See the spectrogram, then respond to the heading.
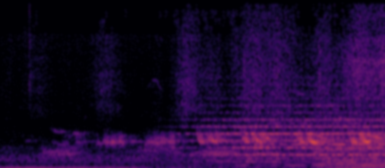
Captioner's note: birds chirping; somber dramatic music continues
